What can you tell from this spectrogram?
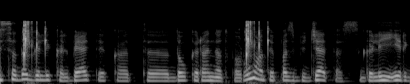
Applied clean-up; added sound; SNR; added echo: none; Crushing; -3 dB; none.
